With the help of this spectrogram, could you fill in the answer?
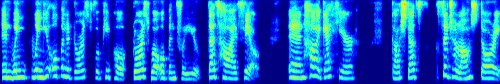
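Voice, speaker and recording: Against a quiet background, a woman with a Chinese accent talks at a fairly slow pace, her fairly high voice holding a fairly even intonation. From China (Shanghai). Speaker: pageant titleholder and survivor advocate. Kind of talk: interview testimony.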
